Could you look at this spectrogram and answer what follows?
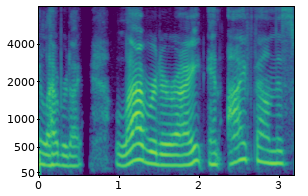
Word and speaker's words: labradorite: I'm trying to get that extra syllable in there. I keep saying labradorite.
